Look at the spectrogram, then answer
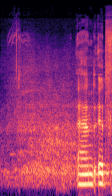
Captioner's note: audience laughing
